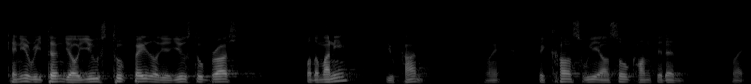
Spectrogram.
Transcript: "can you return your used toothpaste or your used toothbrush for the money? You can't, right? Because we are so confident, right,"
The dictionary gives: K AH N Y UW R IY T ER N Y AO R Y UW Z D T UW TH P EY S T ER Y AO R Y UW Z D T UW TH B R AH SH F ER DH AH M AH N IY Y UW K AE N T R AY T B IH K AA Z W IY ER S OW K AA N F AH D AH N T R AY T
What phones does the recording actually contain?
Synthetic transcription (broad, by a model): K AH N Y UW R IY T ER N Y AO Y UW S T UW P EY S AO Y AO Y UW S T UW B R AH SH F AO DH AH M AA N IY Y UW K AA N R AY T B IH K AA S W IY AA S OW K AA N F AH D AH N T R AY T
